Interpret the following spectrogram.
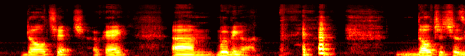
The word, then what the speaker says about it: Dulcich: Everybody is butchering his name, and I'm not picking on anybody here, but just so you know, the way you pronounce it is Dulcich. Dulcich, okay?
